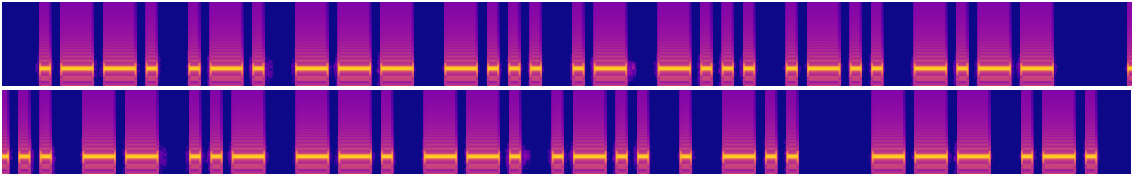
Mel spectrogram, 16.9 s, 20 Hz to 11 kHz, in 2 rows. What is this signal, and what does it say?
Morse code, heard as a keyed tone, about 15 wpm, 600 Hz. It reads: PROBABLY SMUGGLED OR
